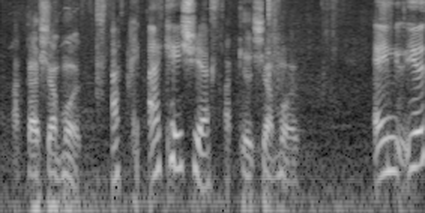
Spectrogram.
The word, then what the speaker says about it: Acacia: You know that tree called acacia? Yeah, acacia.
